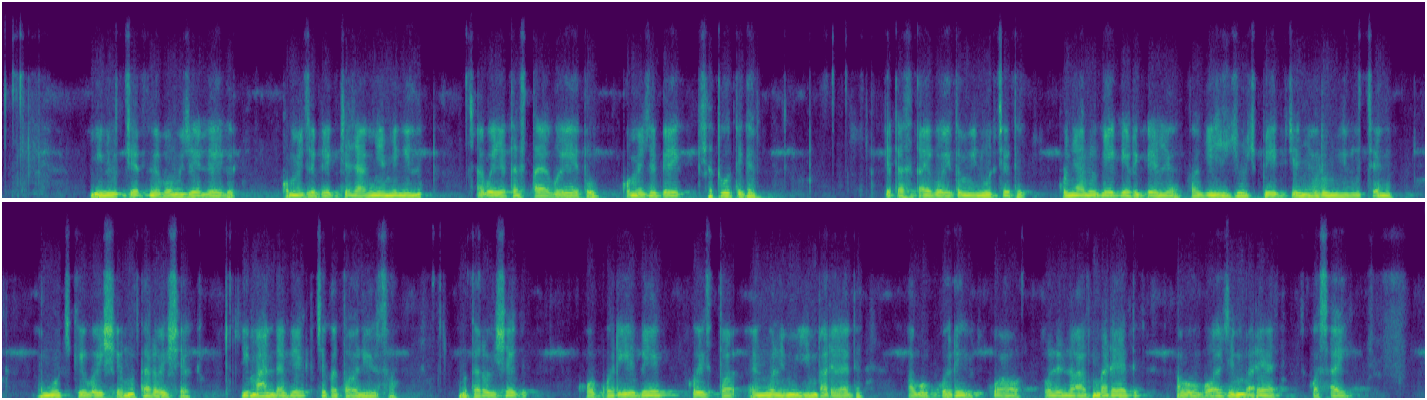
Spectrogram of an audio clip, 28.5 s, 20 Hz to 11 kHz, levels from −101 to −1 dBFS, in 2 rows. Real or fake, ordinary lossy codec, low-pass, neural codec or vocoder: fake; Opus, 32 kbps; 7.2 kHz; codec, 16 kHz, 2 kbps, FreqCodec, smaller model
